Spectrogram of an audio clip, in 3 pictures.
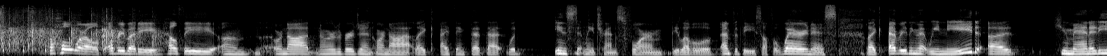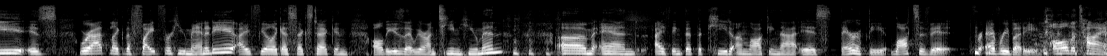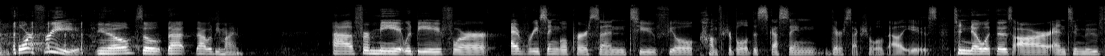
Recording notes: This program was recorded in front of a live audience at The Commonwealth Club of California in San Francisco on August 1st, 2019.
